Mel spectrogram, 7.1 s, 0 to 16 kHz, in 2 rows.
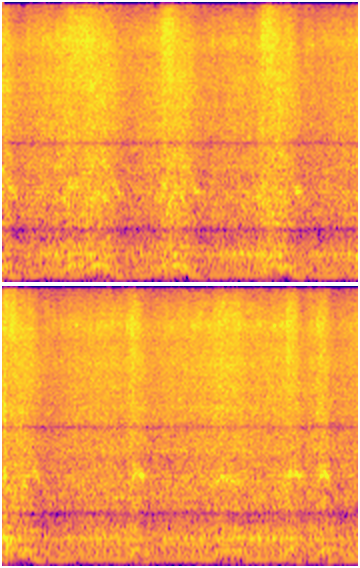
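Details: Motorcycle with 22,000 miles starts and settles into an even idle with some background rumble and no clatter or misfire; charge check at the battery reads 13.89 V DC with the engine running, so it is charging and the engine runs healthy.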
